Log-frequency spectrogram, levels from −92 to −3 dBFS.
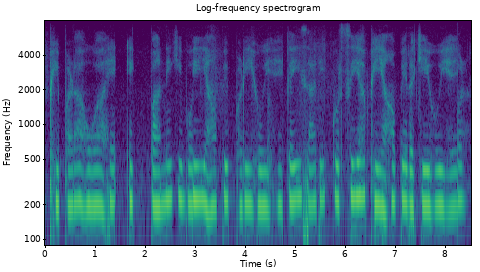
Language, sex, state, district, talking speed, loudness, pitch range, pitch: Hindi, female, Bihar, Begusarai, 135 wpm, -35 LUFS, 195-215 Hz, 205 Hz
